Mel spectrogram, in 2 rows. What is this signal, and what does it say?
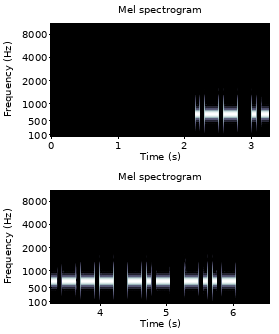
Morse code, heard as a keyed tone, about 17 wpm, 700 Hz. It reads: W1KX
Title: USA Call Signs - 4 Characters - Repeated 2x - 17wpm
